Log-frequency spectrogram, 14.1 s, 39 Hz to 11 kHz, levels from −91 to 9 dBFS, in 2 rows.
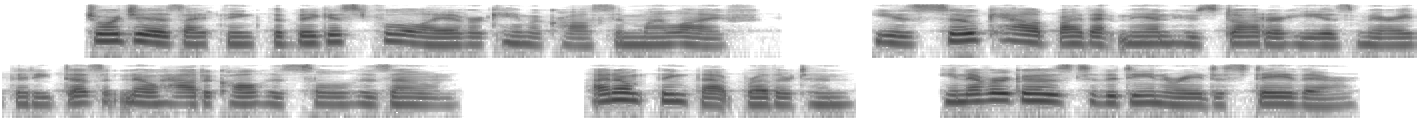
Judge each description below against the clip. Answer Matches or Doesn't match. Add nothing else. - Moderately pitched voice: Matches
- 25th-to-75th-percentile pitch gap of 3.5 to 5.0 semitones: Doesn't match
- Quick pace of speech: Matches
